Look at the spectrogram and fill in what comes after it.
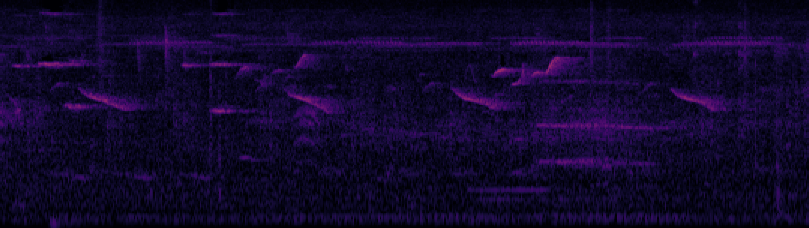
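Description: A bird calling over and over, short downward-sliding whistles about every second and a half, over a thin steady insect whine and a low hum.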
